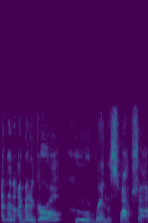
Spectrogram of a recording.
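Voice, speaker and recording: An unremarkable speaking voice, with an American accent. The intonation stays fairly even. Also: woman. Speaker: study abroad alumna, student designer. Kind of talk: casual panel talk. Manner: casual, many fillers.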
